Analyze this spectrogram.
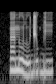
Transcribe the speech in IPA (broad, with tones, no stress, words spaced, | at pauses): a˦no˦˨ lu˨˦d͡ʒu˦ɡ͡bi˦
